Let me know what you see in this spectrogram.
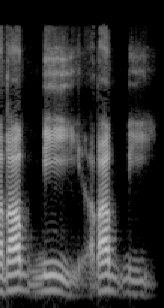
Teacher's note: Bukan RAB tapi Rabbi rabbika dan yang perlu diperhatikan di sini huruf ba Dia ee sifatnya bukan Hames ya maka Ya seharusnya tidak diikuti dengan aliran nafas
